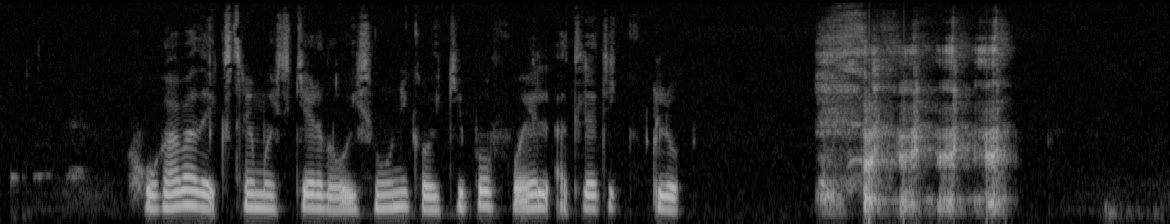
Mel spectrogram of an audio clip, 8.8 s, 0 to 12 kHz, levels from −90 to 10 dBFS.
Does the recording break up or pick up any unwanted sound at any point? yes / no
yes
